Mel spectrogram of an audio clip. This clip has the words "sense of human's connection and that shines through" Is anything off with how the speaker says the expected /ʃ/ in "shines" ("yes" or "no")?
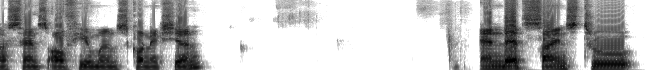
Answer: yes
